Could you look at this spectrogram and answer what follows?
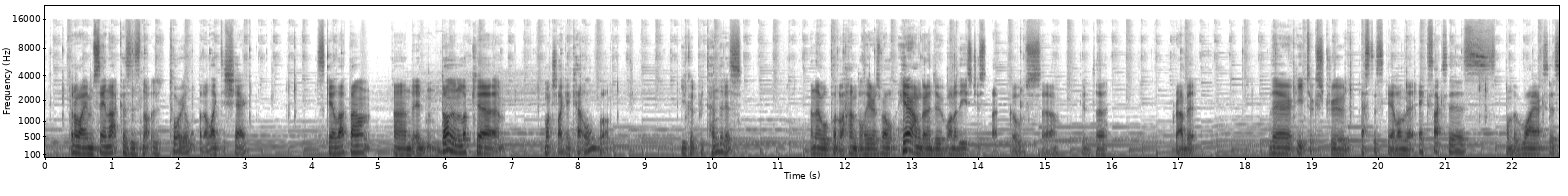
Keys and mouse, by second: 0.2 2, 0.4 middle click, 1.3 2, 1.4 click, 2.4 click, 3.0 2, 3.6 s, 4.3 click, 4.5 middle click, 6.0 click, 7.0 3, 7.6 shift+click, 8.4 i, 9.4 e, 10.1 click, 10.5 middle click, 11.2 middle click, 12.5 click, 12.9 middle click, 13.6 middle click, 14.6 2, 17.6 click, 18.0-20.4 typing, 18.4 click, 21.5 s, 21.8 y, 22.5 e.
